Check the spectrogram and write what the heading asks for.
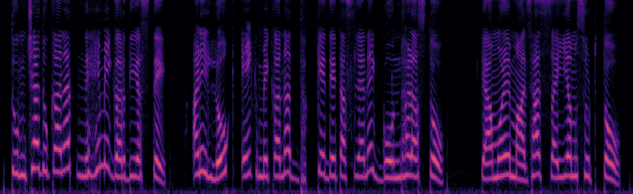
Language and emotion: Marathi, angry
